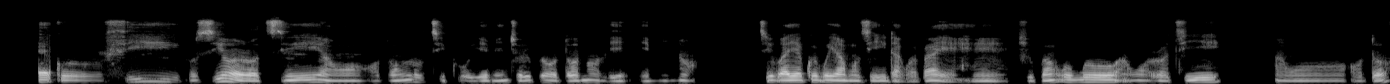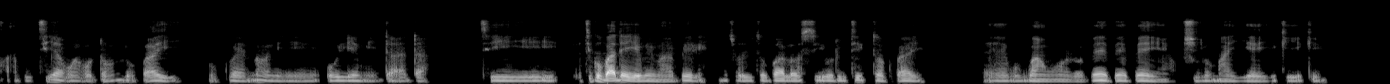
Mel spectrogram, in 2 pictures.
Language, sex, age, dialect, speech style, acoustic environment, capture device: Yoruba, male, 25-34, Nigeria - Lagos Yoruba, relaxed, nature, mobile / Android / Chrome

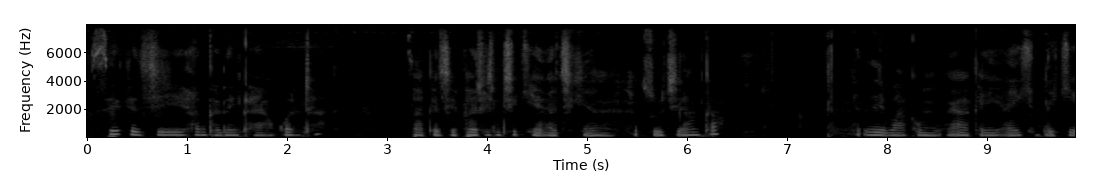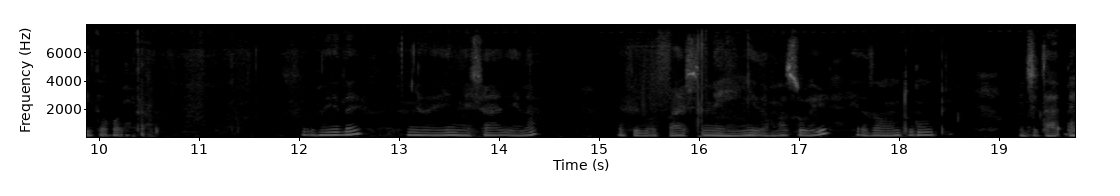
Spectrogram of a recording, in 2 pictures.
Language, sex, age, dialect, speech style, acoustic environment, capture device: Hausa, female, 25-34, Nigeria - Kano, focused, nature, mobile / Linux / Chrome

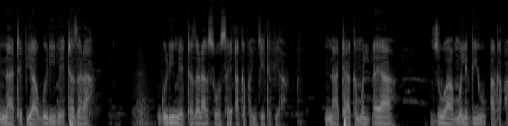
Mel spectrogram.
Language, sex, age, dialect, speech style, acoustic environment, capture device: Hausa, male, 45-54, Nigeria - Kano, nervous; excited; focused; stressed; happy; anxious; tired; relaxed, traffic; construction; appliances; people talking; music; nature; silence, mobile / Linux / Chrome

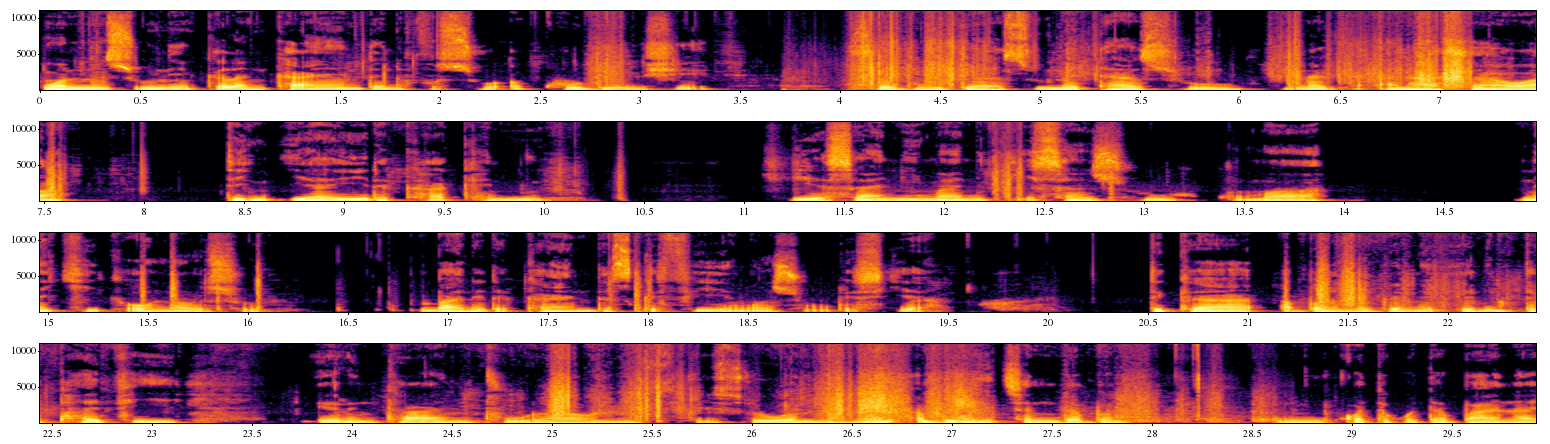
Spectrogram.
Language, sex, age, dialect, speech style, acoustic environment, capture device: Hausa, male, 18-24, Nigeria - Katsina, happy; focused; stressed; excited; nervous; relaxed; tired; anxious, silence; construction; traffic; nature; music; people talking; appliances, mobile / Linux / Chrome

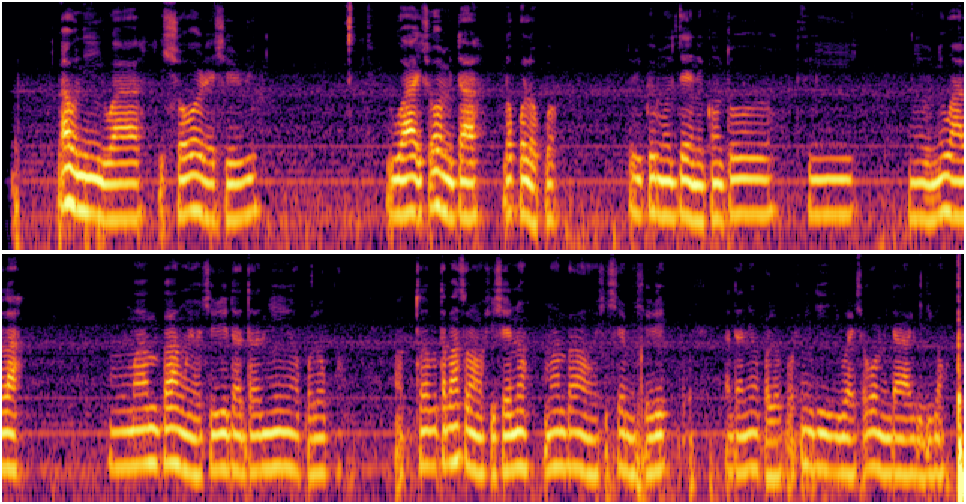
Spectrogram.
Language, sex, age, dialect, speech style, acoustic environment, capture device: Yoruba, male, 18-24, Nigeria - Nigerian Standard, happy; excited; relaxed, silence, desktop / Windows / Chrome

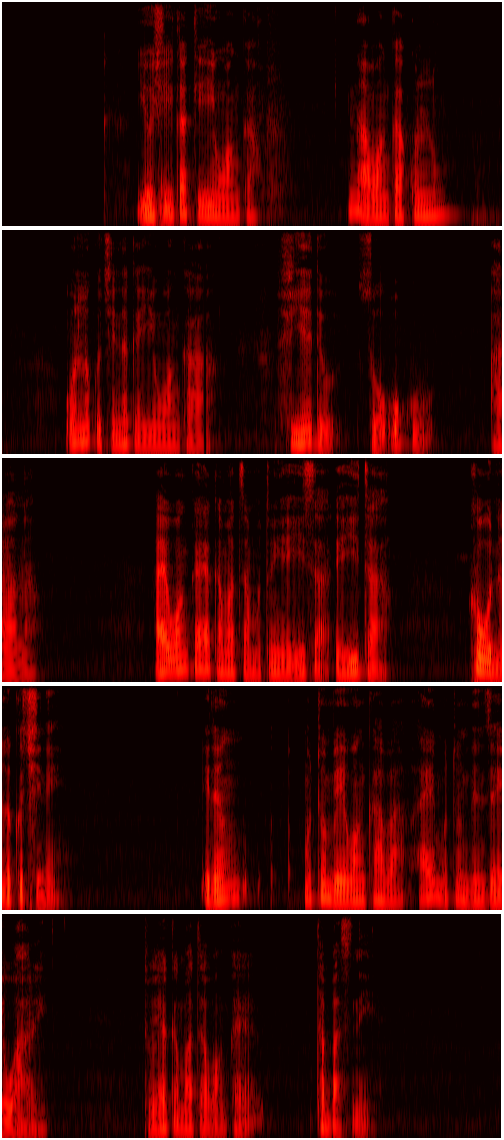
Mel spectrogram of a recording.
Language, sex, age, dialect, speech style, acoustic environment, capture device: Hausa, male, 35-44, Nigeria - Katsina, relaxed, silence, mobile / Linux / Chrome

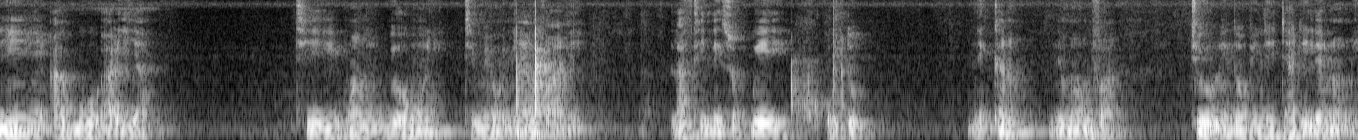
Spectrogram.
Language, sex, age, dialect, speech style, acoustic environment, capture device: Yoruba, female, 25-34, Nigeria - Ibadan, happy; relaxed; focused; excited, silence, mobile / Linux / Chrome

